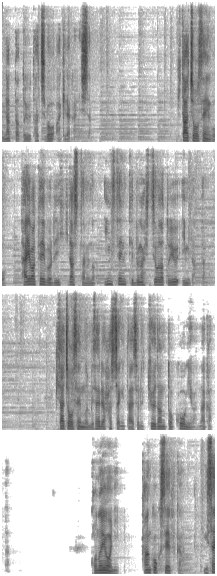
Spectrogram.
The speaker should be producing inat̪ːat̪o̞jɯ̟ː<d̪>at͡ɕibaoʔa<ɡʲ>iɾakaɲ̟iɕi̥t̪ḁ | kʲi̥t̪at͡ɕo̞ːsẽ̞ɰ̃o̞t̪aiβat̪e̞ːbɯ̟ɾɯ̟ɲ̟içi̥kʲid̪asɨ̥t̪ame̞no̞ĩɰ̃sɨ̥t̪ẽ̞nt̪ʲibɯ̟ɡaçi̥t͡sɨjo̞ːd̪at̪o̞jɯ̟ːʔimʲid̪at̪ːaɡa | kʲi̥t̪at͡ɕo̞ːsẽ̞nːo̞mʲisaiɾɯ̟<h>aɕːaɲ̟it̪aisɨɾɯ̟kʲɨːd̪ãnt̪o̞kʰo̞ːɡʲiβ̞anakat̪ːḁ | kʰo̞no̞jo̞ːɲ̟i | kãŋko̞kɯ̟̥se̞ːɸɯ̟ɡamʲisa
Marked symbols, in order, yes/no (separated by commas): no, no, yes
